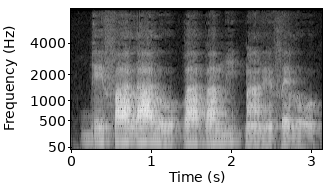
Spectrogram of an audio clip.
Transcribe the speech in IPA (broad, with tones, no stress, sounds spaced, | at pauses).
ɡ͡b e˨ f a˨˦ l a˧ l o˨ b a˨˦ b a˧ m i˧ k͡p ã˨ ɾ ɛ̃˨ f ɛ˧ l o˨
